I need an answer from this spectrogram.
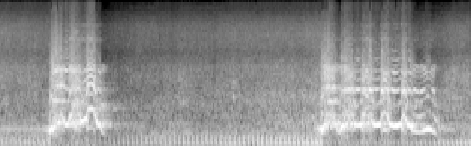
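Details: An aggressive dog wanting to bite gives two harsh, wavering snarls about three seconds apart, with a low rumbling growl continuing between them.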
